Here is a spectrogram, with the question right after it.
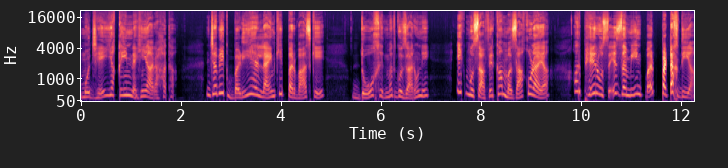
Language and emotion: Urdu, disgusted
